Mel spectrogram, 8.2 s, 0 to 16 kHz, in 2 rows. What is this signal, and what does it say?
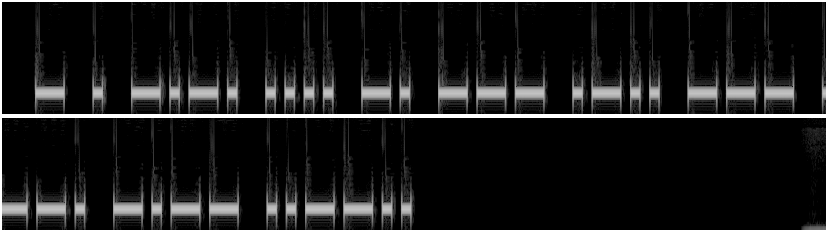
Morse code, heard as a keyed tone, about 25 wpm, 700 Hz. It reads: TECHNOLOGY?
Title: Sentences from Top 1000 Words - Review Part 5 - 25wpm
